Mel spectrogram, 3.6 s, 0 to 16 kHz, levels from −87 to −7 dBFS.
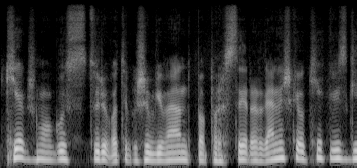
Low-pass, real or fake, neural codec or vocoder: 14.4 kHz; fake; autoencoder, 48 kHz, 32 numbers a frame, DAC-VAE, trained on Japanese speech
